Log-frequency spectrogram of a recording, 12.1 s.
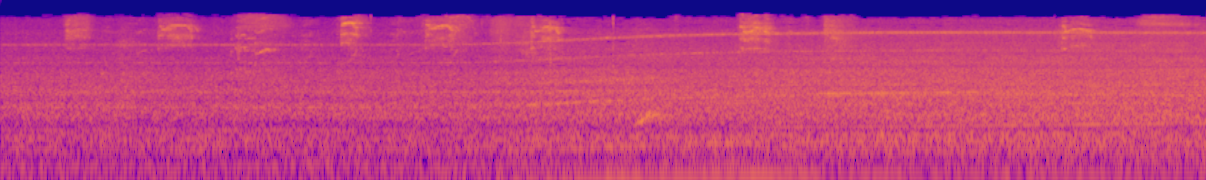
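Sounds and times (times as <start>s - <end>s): diesel locomotive engine under load: 0.0s - 12.0s
thin rising whine: 5.1s - 12.0s.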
